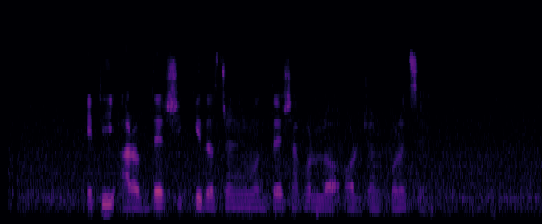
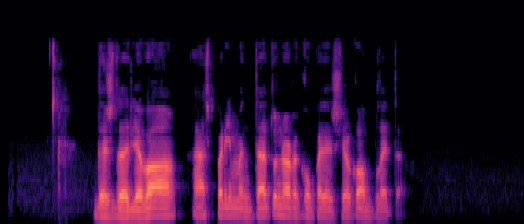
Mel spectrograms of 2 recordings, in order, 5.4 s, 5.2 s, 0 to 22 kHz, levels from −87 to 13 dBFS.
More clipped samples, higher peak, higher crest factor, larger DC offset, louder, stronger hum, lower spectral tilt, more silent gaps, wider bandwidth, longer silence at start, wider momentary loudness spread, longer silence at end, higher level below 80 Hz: neither; second, -36 dBFS vs -2 dBFS; about the same, 24 dB vs 22 dB; neither; second, -56 LUFS vs -22 LUFS; neither; second, -1.5 dB/octave vs -5.5 dB/octave; neither; about the same, 11 kHz vs 11.5 kHz; second, 0.1 s vs 0.5 s; second, 14 LU vs 22 LU; second, 0 s vs 1.25 s; second, under -90 dBFS vs -56 dBFS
